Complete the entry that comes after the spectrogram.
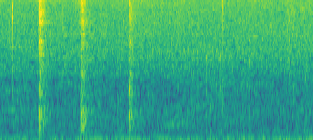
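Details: Faint irregular ticking clicks over a steady low hum, with no animal voice.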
